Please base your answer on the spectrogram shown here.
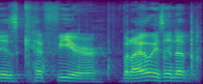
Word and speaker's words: kefir: And the correct pronunciation is kefir, but I always end up calling it kefir.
